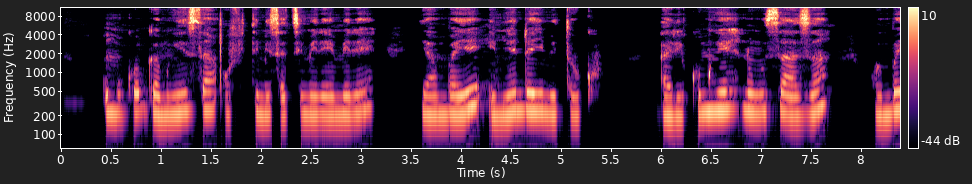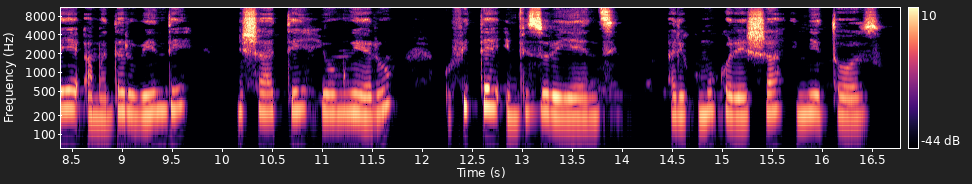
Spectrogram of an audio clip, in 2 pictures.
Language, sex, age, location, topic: Kinyarwanda, female, 25-35, Huye, health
